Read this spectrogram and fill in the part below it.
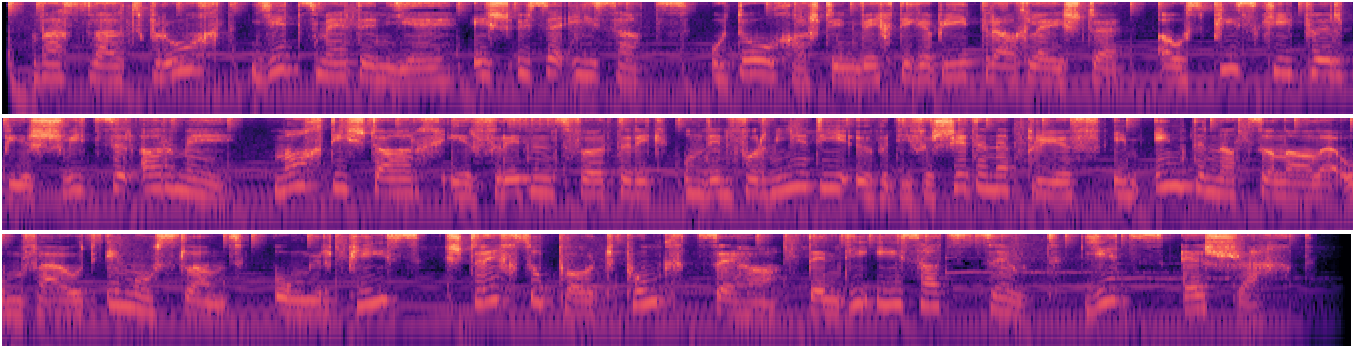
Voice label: SPOT; VBS; PEACEKEEPER

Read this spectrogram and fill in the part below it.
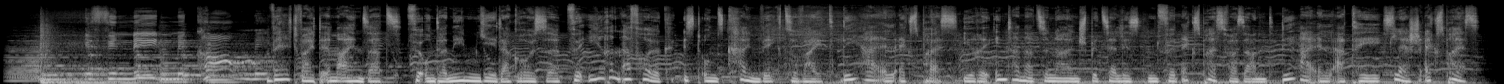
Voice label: Radio Austria; DHL ISC

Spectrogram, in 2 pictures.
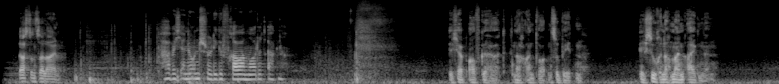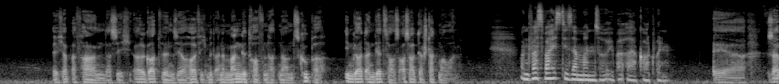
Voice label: dubbing; Vikings Valhalla

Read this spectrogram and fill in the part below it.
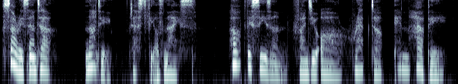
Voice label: Commercial Season en

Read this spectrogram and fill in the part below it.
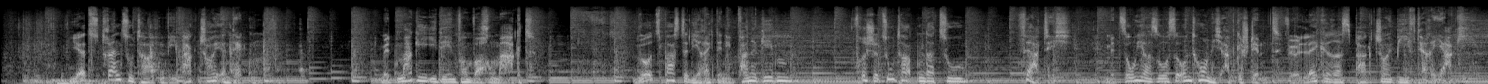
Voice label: TV Spot; Maggi

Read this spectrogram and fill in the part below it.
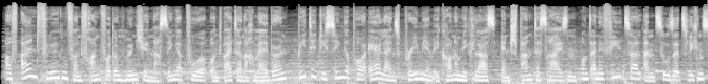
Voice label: Infomercial; Singapore Airlines

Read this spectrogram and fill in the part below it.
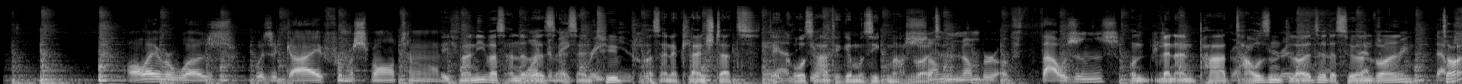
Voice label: Voice Over

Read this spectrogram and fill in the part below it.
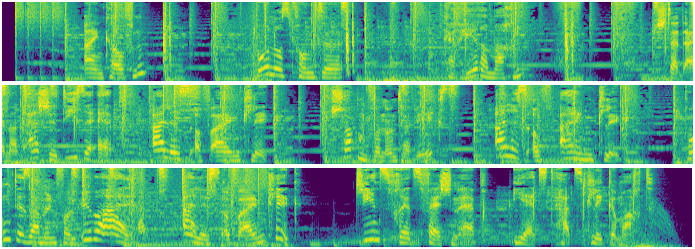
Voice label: DE, Commercial (Werbung), German; Spot; Jeans Fritz

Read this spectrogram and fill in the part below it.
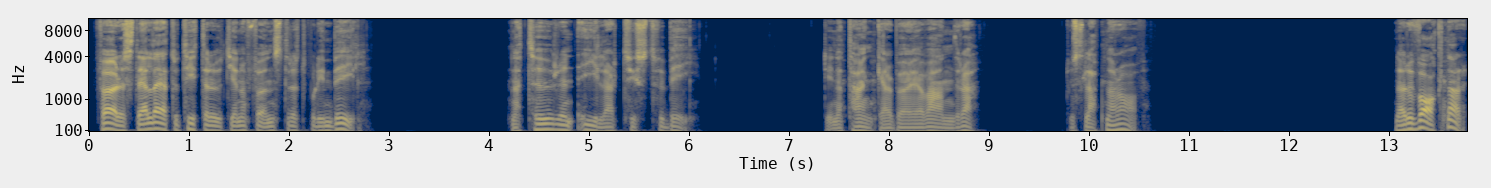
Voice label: Swedish Car commercial

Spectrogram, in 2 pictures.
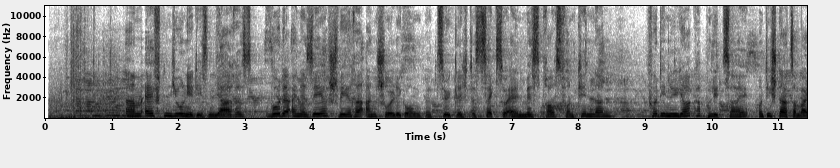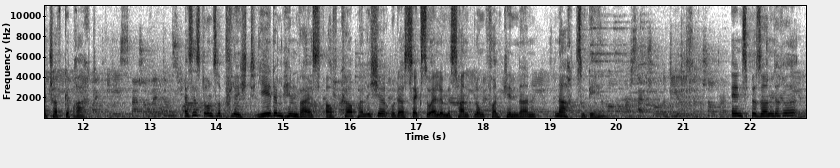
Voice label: Voice Over

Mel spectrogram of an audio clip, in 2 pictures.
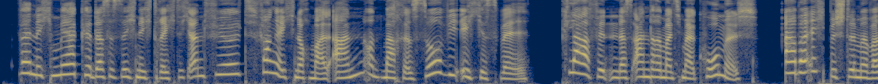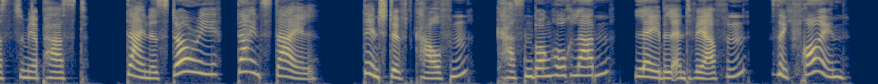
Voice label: Voice Over Teenager

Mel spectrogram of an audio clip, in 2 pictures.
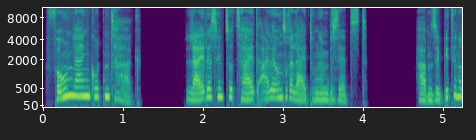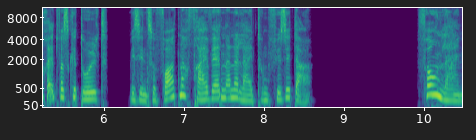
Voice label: phoneline

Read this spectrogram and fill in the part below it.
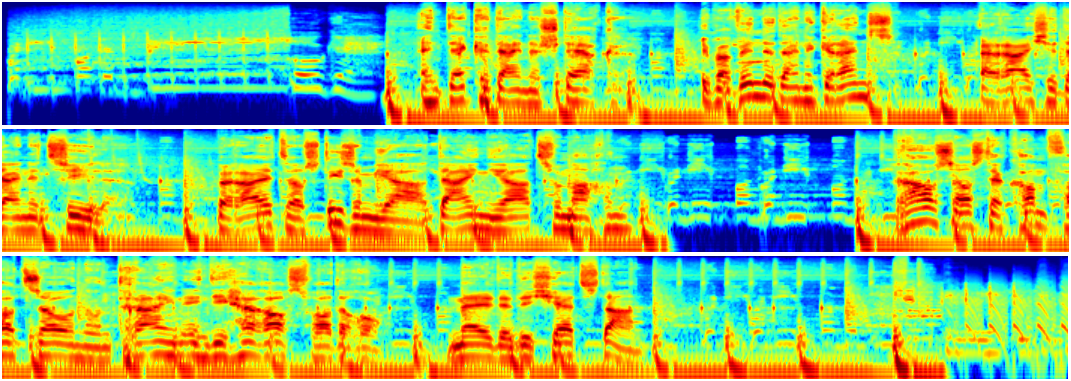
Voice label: Commercial Fitness; LOFT VOICES

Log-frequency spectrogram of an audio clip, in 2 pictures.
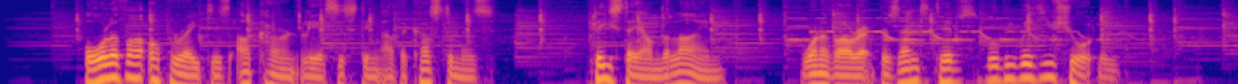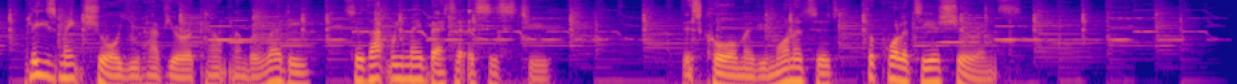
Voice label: Phone

